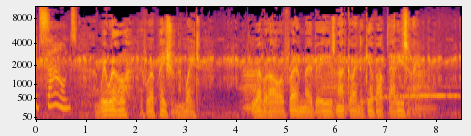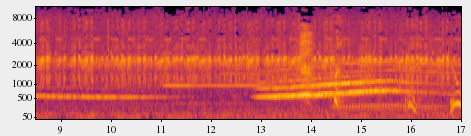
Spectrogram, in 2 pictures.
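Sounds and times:
speech: 0:00.0 - 0:03.4, 0:04.1 - 0:08.0
drawn-out pitched calls: 0:00.0 - 0:16.9
frogs croaking on an island: 0:00.0 - 0:16.9.

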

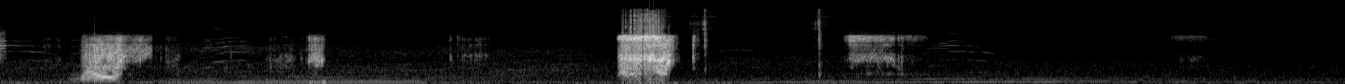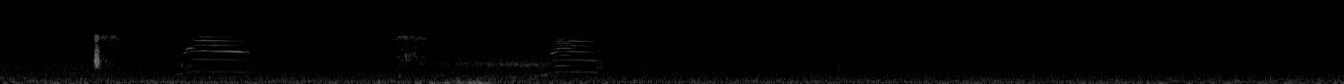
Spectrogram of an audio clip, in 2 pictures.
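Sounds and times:
cat meowing while trying to climb a person: 0:00.0 - 0:03.3, 0:08.5 - 0:10.2, 0:15.2 - 0:16.0, 0:18.8 - 0:19.5.

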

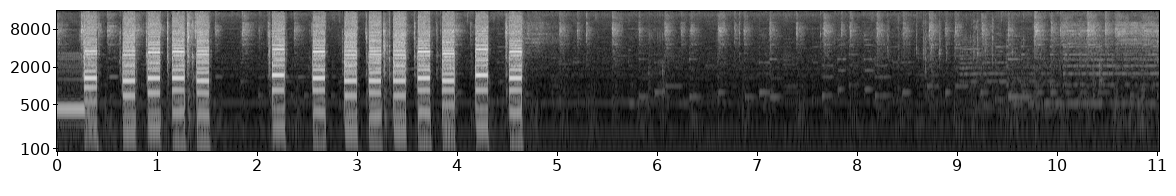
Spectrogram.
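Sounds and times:
telephone ringing tone on an outgoing call: 0:00.0 - 0:04.7.

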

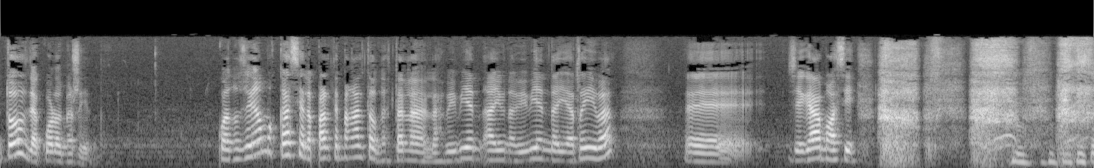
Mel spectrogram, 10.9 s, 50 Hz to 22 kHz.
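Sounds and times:
speech: 0:00.0 - 0:01.2, 0:02.2 - 0:10.9
person imitating heavy panting on arriving near the top of a climb: 0:08.6 - 0:10.6
laughter: 0:10.1 - 0:10.9.

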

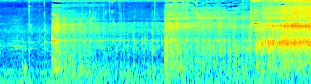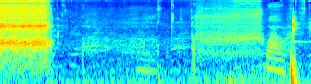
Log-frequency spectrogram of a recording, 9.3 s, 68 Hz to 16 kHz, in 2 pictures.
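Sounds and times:
bong water bubbling during a hit: 0:00.4 - 0:05.6.

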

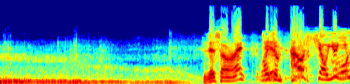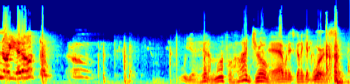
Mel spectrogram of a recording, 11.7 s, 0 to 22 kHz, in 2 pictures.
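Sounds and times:
car engine rumbling as it pulls off the road and stops: 0:00.0 - 0:03.7
speech: 0:03.4 - 0:06.7, 0:08.9 - 0:11.6.

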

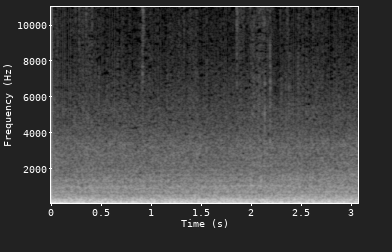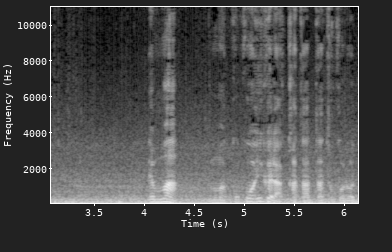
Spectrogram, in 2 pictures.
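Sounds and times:
road noise inside a moving car: 0:00.0 - 0:06.1
speech: 0:04.1 - 0:06.1.

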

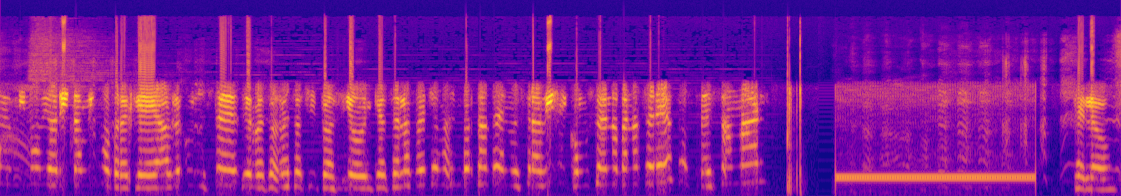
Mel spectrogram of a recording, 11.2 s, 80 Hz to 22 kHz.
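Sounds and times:
speech: 0:00.3 - 0:07.7, 0:10.7 - 0:11.2
telephone dial tone after a dropped call: 0:08.4 - 0:10.4
laughter: 0:08.9 - 0:11.2.

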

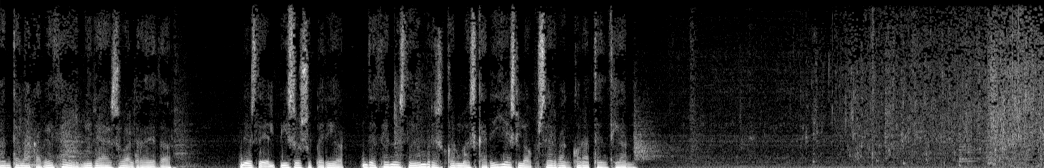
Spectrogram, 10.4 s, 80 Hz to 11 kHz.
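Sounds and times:
speech: 0:00.0 - 0:06.6
low steady hum: 0:00.0 - 0:10.4
clear liquid poured into a mixer in a drug lab: 0:08.1 - 0:10.4.

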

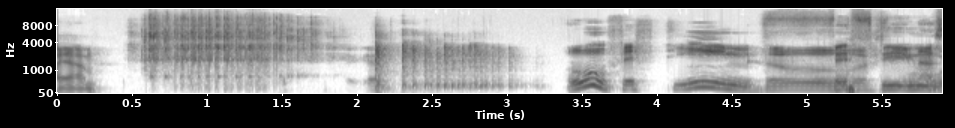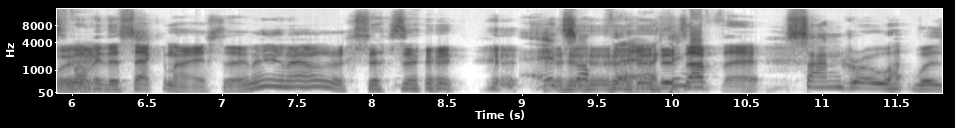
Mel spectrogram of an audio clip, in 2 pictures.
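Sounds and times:
speech: 0:00.0 - 0:00.7, 0:03.4 - 0:11.8
dice rattling on a hard surface: 0:00.5 - 0:03.1
laughter: 0:07.4 - 0:10.9.

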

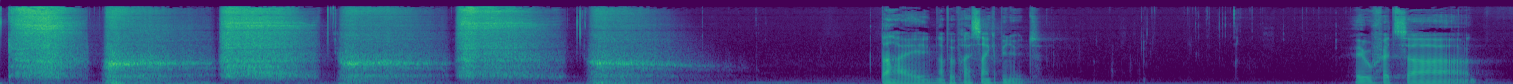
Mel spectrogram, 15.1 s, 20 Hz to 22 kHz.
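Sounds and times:
fast heavy breathing through an open mouth as a breathing exercise: 0:00.0 - 0:07.6
speech: 0:08.8 - 0:10.5, 0:13.6 - 0:14.9.

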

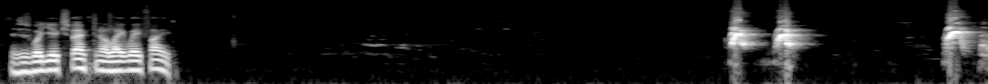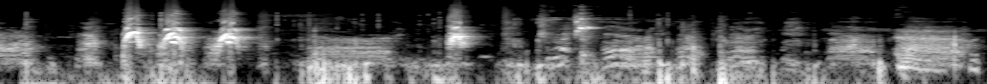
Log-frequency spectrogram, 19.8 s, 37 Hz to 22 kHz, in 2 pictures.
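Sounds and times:
speech: 0:00.1 - 0:01.8
dog barking: 0:07.2 - 0:08.2, 0:09.4 - 0:09.9, 0:11.1 - 0:12.6, 0:14.3 - 0:14.8
dog growling: 0:09.8 - 0:11.1, 0:11.8 - 0:19.7.

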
